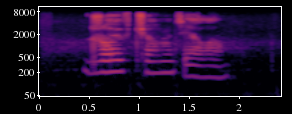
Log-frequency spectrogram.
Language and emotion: Russian, sad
